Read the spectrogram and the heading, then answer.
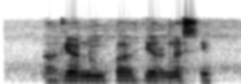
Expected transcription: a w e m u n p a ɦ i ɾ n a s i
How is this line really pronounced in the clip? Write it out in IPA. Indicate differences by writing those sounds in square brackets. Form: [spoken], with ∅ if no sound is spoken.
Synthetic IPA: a [ɣ] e [n] u [m] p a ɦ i ɾ n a s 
